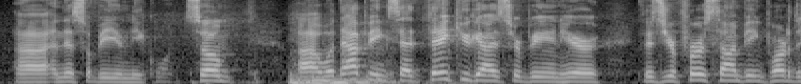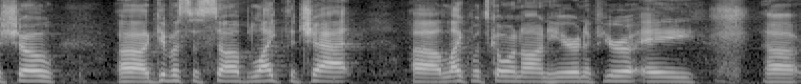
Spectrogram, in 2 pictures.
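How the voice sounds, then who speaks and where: A man hosting a podcast panel, upbeat and joking, with plenty of fillers and restarts. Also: on the high side. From United States. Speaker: podcast host. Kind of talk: casual panel talk show hosting.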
